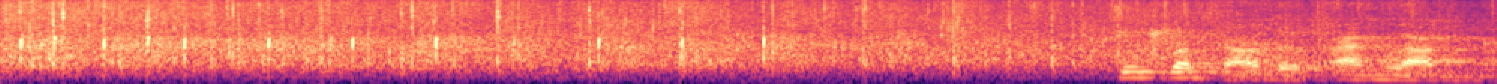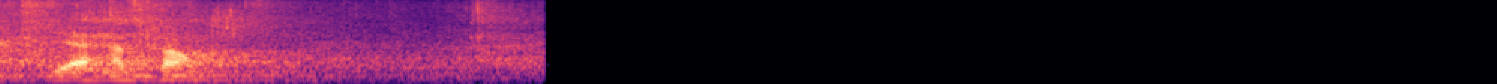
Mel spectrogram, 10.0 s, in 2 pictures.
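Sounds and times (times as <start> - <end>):
audience applause: 0.0 - 5.2
speech: 3.7 - 5.9.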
